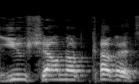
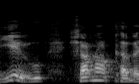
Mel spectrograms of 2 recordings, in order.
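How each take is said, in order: First: It is said as a stern command. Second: It is said as a reassuring promise.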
